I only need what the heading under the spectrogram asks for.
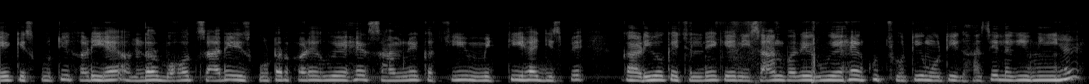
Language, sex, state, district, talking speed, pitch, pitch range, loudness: Hindi, male, Chhattisgarh, Korba, 170 wpm, 195 Hz, 185-200 Hz, -32 LUFS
